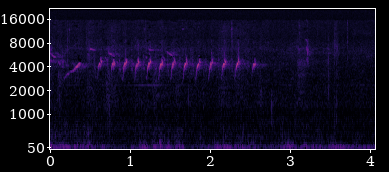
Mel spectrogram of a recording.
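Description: A small bird singing a quick run of high, evenly spaced chirps, about six a second, that stops about two-thirds of the way through, over a constant low outdoor rumble.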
